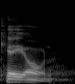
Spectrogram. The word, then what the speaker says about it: K-On!: girl in K on actually Donald it's pronounced K own you've already made it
